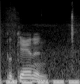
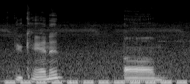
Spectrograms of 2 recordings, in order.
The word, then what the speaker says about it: Buchanan: What do you think about how we pronounce Buchanan? I think that you're pronouncing it correctly. I know that some of you guys were pronouncing it Buchanan. Very dangerous, could get us killed, because that's not how they say it.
